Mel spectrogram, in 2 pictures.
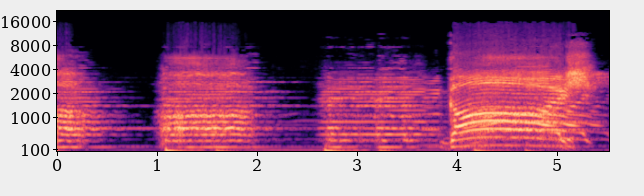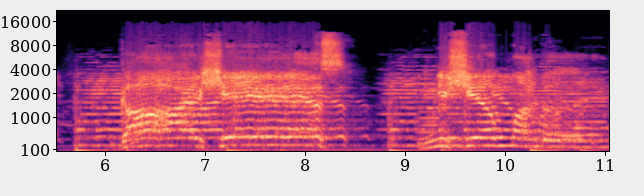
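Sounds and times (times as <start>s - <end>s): bowed and plucked strings: 0.0s - 11.0s
harmonium: 0.0s - 11.0s.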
